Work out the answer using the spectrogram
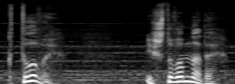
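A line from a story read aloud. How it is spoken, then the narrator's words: Hoarse rasp. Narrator (Russian): прохрипела Линда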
